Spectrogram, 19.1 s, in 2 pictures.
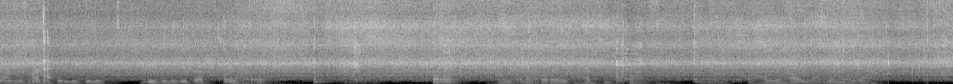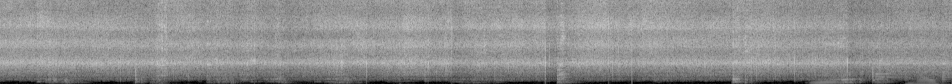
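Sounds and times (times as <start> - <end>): vegetables sizzling in oil: 0.0 - 19.0
spatula scraping pan bottom: 4.3 - 4.7, 9.9 - 13.2.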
